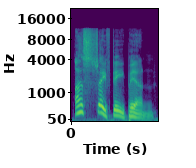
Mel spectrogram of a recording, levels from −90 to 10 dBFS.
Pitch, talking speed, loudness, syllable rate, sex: 140 Hz, 105 wpm, -16 LUFS, 3.3 syllables/s, male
